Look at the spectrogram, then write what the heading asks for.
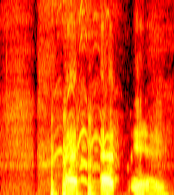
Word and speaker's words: atelier: Atelier? Yeah, it's French. You don't pronounce the R on the last one. Atelier.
